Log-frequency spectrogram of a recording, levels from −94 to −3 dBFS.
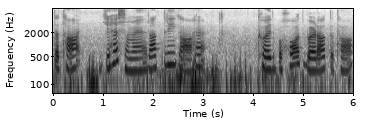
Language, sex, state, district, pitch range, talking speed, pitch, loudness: Hindi, female, Punjab, Fazilka, 220-260 Hz, 100 wpm, 240 Hz, -16 LUFS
